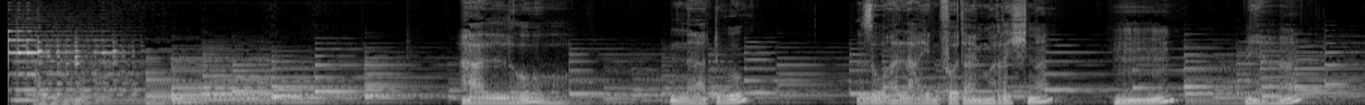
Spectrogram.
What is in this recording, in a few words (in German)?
werblich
